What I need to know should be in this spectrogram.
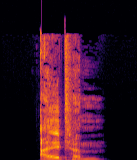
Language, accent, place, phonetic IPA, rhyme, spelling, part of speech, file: German, Germany, Berlin, [ˈaltəm], -altəm, altem, adjective, De-altem.ogg
- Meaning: strong dative masculine/neuter singular of alt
